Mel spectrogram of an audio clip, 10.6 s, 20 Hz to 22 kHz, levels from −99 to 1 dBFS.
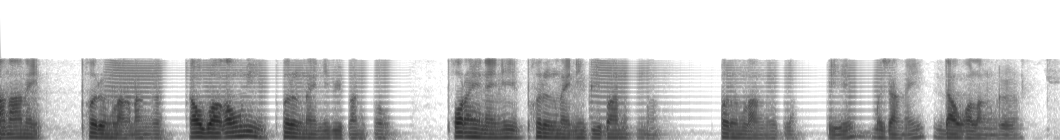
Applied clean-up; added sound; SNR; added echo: neural mask model RNNoise.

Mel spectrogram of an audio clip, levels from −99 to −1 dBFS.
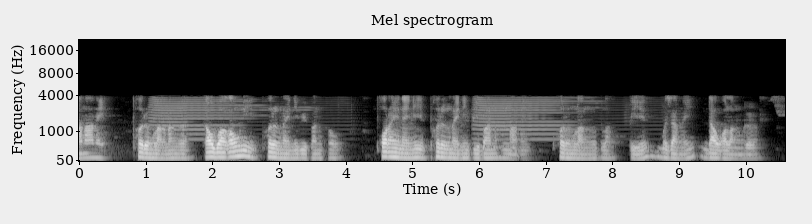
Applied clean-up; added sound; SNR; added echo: classical method log-MMSE.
